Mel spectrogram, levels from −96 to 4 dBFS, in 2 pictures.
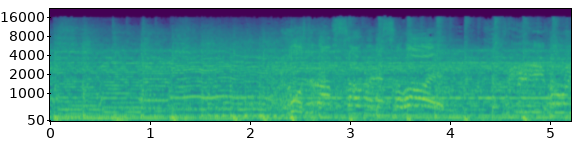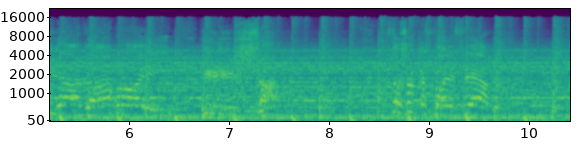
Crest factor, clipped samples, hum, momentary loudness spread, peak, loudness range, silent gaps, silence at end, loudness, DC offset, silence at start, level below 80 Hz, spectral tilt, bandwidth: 16 dB; under 0.1%; none; 4 LU; 0 dBFS; 1 LU; none; 0 s; -16 LUFS; under 0.1%; 0 s; -32 dBFS; -4 dB/octave; 17 kHz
